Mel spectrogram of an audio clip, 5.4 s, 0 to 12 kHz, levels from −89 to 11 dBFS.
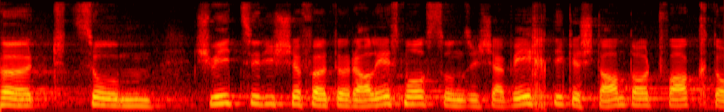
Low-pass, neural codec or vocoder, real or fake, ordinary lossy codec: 10.8 kHz; none; real; none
